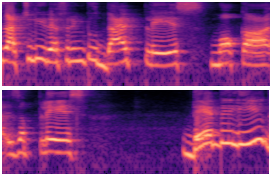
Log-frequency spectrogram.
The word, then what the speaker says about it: Mocha: India's initiative to Myanmar hit by cyclone Mocha, Cafe Mocha, that is what Mocha is, and that is how we pronounce it.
